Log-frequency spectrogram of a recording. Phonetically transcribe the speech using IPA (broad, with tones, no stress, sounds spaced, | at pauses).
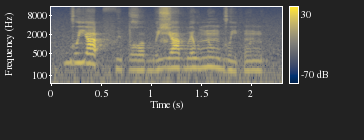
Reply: ɡ u˥ j a˥ ʔ f i˧ b ʁʷ ɛ˧ b ə˥ ʑ a˥ b ɛ˥ w n ũ˥ ɡ u˧ j ʔ ũ˧ n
